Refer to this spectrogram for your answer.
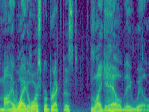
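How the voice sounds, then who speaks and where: A man uses a put-on character voice, pitched fairly low and delivered at a fairly slow pace. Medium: read story. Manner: blunt, hot-tempered.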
